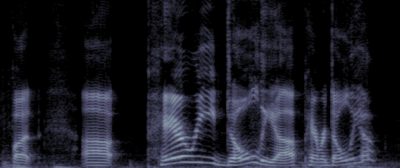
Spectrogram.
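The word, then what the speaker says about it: pareidolia: know if he pronounced it right but uh peridolia peridolia periadolia someone correct me anyway uh is a phenomenon where human beings will seek out unintentionally uh paradolia okay cool so paradolia is basically you look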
